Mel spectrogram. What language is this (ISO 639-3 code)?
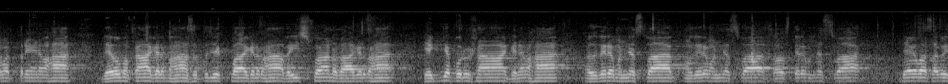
tel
